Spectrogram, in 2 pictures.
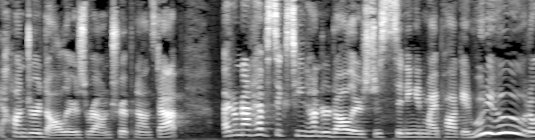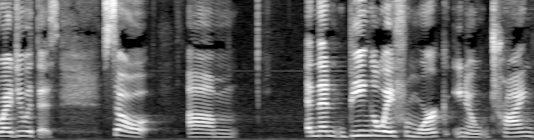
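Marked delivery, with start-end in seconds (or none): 4.7-5.9 high, loud, quick mock whoop; hammed-up, high-pitched fake excitement; mock glee. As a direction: pretend to be giddy with spare cash. Mock glee over imaginary spare money.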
